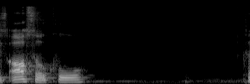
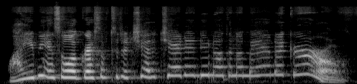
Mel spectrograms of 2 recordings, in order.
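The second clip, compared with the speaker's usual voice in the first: extremely high, squeaky put-on voice; comic falsetto reproach; mock scolding. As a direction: squeal a playful telling-off, stretching the last words. Mock scolding for abusing a chair.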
